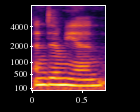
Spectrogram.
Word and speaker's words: Endymion: that song is that typically people don't pronounce their names Celine and Endemia, but we really wanted it to rhyme with You Will Lie Down. And so it's Selene and Endymion is the more usual pronunciation.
